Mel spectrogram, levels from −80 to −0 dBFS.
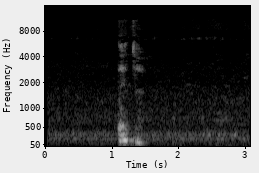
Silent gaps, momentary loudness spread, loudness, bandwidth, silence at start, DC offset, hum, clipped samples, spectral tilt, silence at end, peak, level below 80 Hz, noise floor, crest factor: none; 25 LU; -34 LUFS; 11.5 kHz; 0.4 s; under 0.1%; none; under 0.1%; -6.5 dB/octave; 0.05 s; -16 dBFS; -62 dBFS; -56 dBFS; 22 dB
